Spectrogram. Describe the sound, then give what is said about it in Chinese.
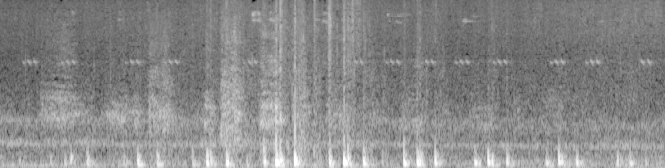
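Horse hooves clip-clop at a steady, even pace on a quiet autumn night, giving many crisp, evenly spaced knocks that are fairly loud and heard alone with no voices. “达达的马蹄声在寂静的秋夜听起来格外响亮”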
